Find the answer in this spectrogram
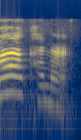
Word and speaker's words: ขณะ: นี้ ไม่ มี นะ ขณะ ขอ นอน อ่ะ ขณะ อ่าน ว่า ขณะ นั่ง เขียน นอน นี้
